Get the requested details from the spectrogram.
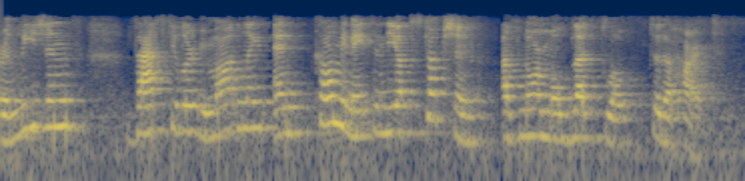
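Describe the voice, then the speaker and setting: A woman with a French Canadian accent speaks at a moderate pace amid noticeable background noise and audible room echo. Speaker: kinesiology lecturer. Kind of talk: lecture. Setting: presentation to live and online audience. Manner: hesitant, with fillers.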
